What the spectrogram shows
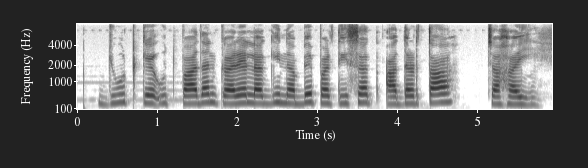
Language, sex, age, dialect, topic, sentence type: Magahi, female, 18-24, Central/Standard, agriculture, statement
